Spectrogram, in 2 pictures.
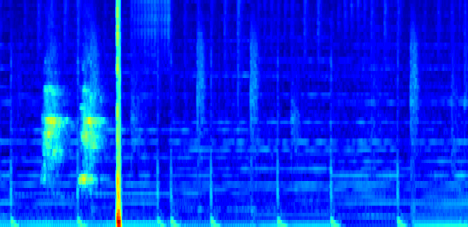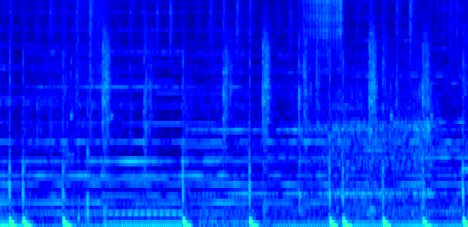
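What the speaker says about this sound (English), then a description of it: "Sorry for my dog barking." A dog barks a few times in quick bursts early on, fairly close, followed by a single sharp loud bark, then only quiet background with soft music-like tones and no talking.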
